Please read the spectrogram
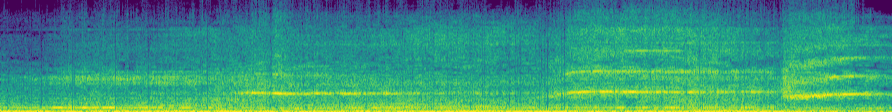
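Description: A jumpscare screamer sound: a very loud, harsh, distorted shriek-like noise with a few high held tones, sustained without a break.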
